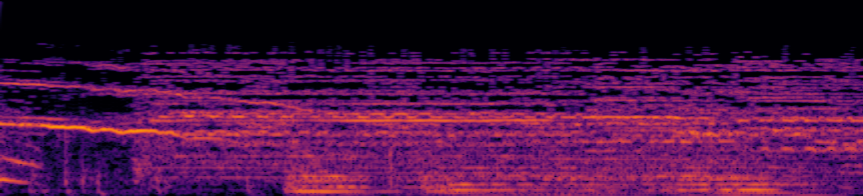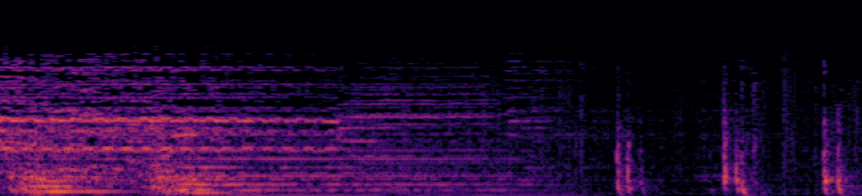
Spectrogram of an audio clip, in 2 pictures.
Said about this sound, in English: That was a woman screaming, Louis. Maybe it was a ghost. Ghosts aren't supposed to scream.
